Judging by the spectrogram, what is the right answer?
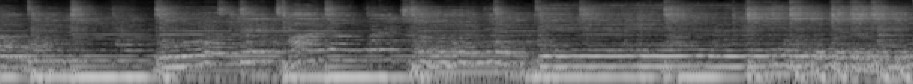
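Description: A man singing a gospel song into a handheld microphone over a backing track with a steady bass line and a regular beat.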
